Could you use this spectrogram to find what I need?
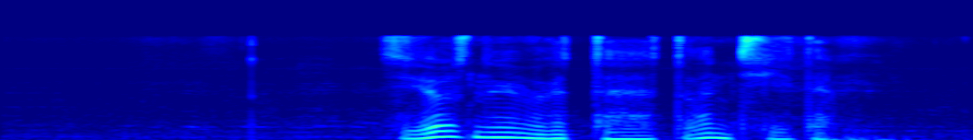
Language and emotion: Russian, sad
